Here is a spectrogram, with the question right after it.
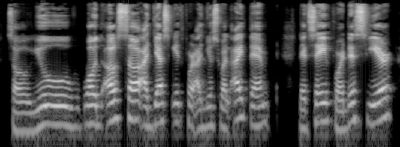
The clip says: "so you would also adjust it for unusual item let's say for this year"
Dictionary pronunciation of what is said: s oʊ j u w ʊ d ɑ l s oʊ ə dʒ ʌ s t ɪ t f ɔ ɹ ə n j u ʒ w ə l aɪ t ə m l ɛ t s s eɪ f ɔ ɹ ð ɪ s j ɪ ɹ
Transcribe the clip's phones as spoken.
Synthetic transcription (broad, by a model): s oʊ j u w ʊ d ɑ l s oʊ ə dʒ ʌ s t ɪ t f ɔ ɹ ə n j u ʃ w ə l aɪ t ə m l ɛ t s s eɪ f ɔ ɹ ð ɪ s j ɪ ɹ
